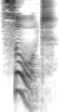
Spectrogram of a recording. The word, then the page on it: sort: British English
